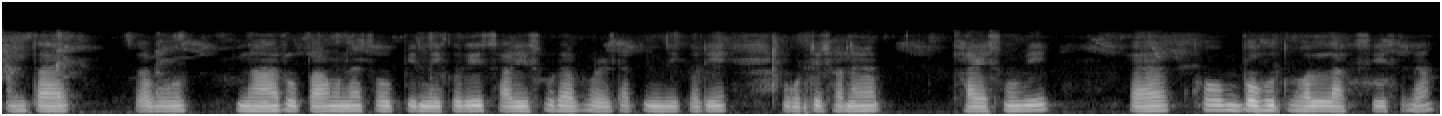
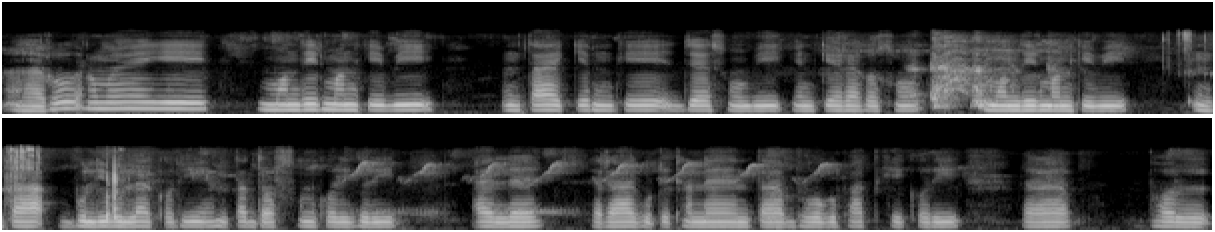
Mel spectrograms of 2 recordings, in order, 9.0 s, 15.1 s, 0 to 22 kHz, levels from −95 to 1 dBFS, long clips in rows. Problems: constant background noise, continuous background conversations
